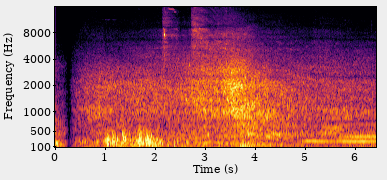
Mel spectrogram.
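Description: Big single-turbo BMW 335i Touring accelerating past, its turbocharged straight-six loudest as it goes by about three to four seconds in. It then settles into a steadier engine note as the car pulls away.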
